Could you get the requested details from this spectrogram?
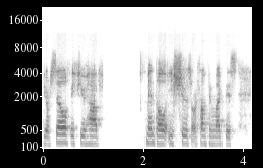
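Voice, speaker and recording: This woman speaks at a medium pitch with a Finnish accent. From northern Finland. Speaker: member of European Parliament. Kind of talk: panel discussion. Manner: halting.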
